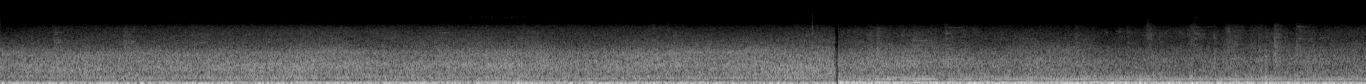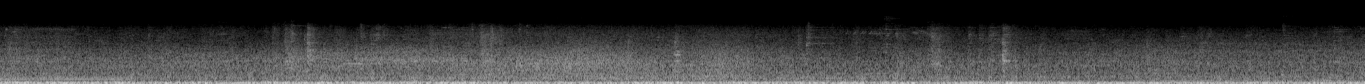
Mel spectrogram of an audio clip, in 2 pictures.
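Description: A string of freight cars rolling slowly through a rail yard: a steady low rumble, with scattered wheel clicks over the rail joints, mostly in the second half.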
